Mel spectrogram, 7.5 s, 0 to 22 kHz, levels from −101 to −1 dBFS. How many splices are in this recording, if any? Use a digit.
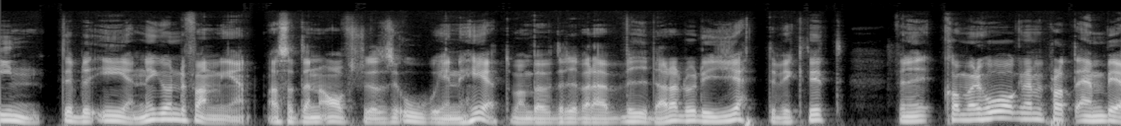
0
